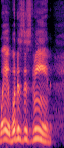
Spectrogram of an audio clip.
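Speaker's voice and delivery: plain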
